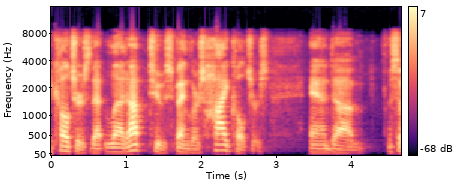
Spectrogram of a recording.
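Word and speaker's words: Spengler: Awakening Spangler uh to and I'm aware it's pronounced Spangler by by the way. It's just I've gotten into the habit over the years of saying Spangler.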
